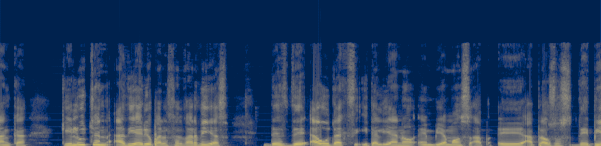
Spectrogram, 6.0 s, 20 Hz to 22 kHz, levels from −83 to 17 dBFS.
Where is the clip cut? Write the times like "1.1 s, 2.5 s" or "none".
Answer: none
